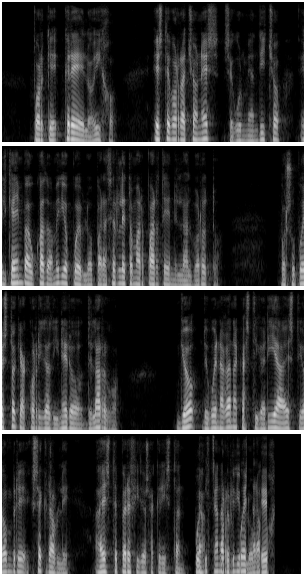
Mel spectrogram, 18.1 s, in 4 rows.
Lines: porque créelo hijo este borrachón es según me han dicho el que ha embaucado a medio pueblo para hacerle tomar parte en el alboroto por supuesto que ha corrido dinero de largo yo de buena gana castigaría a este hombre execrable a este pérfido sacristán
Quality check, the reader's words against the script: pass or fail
fail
